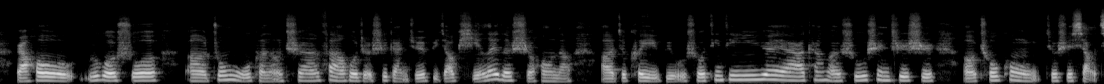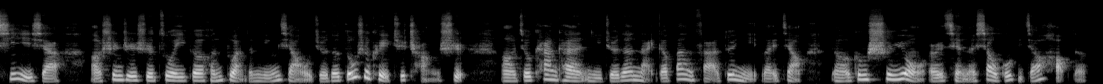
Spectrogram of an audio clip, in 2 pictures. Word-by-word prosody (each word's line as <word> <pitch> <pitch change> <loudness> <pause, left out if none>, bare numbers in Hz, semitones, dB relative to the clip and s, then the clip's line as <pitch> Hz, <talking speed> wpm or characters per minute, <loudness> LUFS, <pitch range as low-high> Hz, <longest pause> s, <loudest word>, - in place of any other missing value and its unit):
然 150 0 +3
后 175 -2 +7
如 190 +2 -1
果 180 -3 +7
说， 180 0 +3 0.2
呃， 160 -1 -1
中 205 +7 -1
午 160 -4 -1
可 165 - -4
能 145 - -5
吃 175 - -6
完 170 +1 -3
饭， 180 -3 -1
或 170 - +5
者 - - -2
是 180 - -5
感 150 -5 -7
觉 150 +2 0
比 - - -11
较 150 +1 -1
疲 145 -3 -5
累 230 +3 +5
的 185 -4 +3
时 145 -5 -5
候， 155 -2 -6
呢， 135 -2 -10 0.3
啊， 140 0 -1
就 155 - -2
可 160 - 0
以 155 -2 +1
比 135 - -6
如 135 - -3
说 165 - +2
听 200 +5 -4
听 210 0 0
音 215 +1 +1
乐 225 -1 +5
呀， 185 -2 +2
看 200 +1 -8
看 160 -2 -1
书， 190 +3 -1
甚 205 -2 -2
至 185 -1 +1
是， 165 -1 -2 0.3
呃， 145 - +1
抽 185 +3 +1
空 180 -5 -1
就 165 - -1
是 165 - -1
小 165 - -2
憩 250 - -2
一 235 -10 +2
下。 165 - -2 0.3
啊， - - -2
甚 220 -3 0
至 195 -2 +4
是 180 -2 +1
做 180 +2 +3
一 170 0 +2
个 175 0 +4
很 170 +2 -3
短 - - +2
的 140 - -8
冥 155 +3 -4
想， 210 - -4
我 - - -3
觉 140 - -3
得 170 +4 +2
都 255 - +6
是 330 -4 +2
可 - - +3
以 - - +2
去 200 - -2
尝 - - -10
试。 - - -2 0.3
啊， 160 -1 -1
就 180 +3 +2
看 225 +1 -1
看 170 -5 0
你 150 -1 -5
觉 150 0 0
得 195 +2 +2
哪 190 -3 -3
个 150 0 -2
办 215 +4 -2
法 185 - -5
对 230 -1 +2
你 165 -8 -4
来 - - -4
讲， - - -5 0.3
呃， 155 -1 -2
更 225 +6 +2
适 235 -1 +2
用， 255 +2 +5
而 - - 0
且 - - -3
呢， - - -4
效 - - +2
果 - - -1
比 - - -11
较 - - -2
好 - - -5
的。 - - -11
175 Hz, 280 characters per minute, -21 LUFS, 160-200 Hz, 0.3 s, 后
